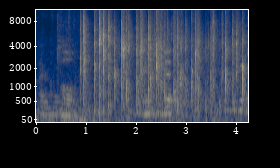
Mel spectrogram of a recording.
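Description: Classmates applaud in a classroom, scattered claps tapping unevenly near the mics for a few seconds after a voice speaks at the start.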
